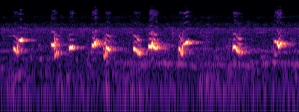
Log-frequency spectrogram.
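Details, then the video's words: Yellow-vented bulbul singing a clear morning song meant to stir other bulbuls to sing and fight. Loud, bubbling two-part whistled notes, slurred up and down, spaced roughly every third of a second, with a faint continuous hum behind. "trucukan gacor TARUNG ROPEL PANJANG pancingan trucukan agar BUNYI dan EMOSI"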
